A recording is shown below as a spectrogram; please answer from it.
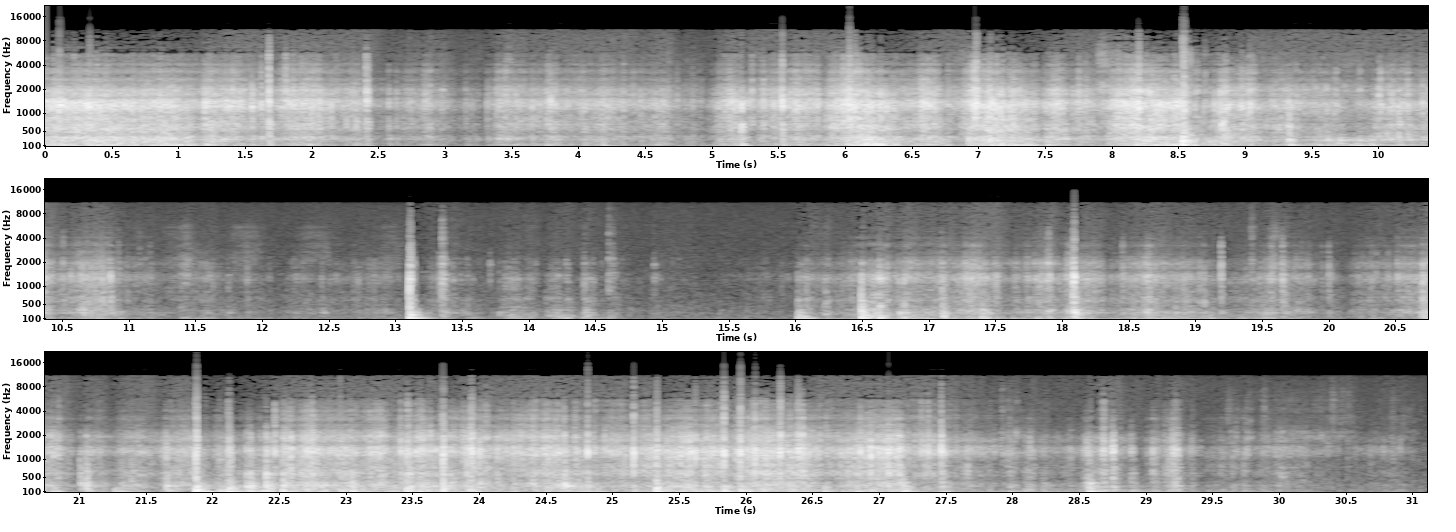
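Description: Plastic kayak hull scraping and rattling over gravel as it is dragged ashore, in two long stretches with a pause and a single knock in between.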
